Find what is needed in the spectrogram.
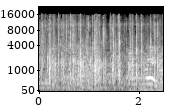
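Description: Scattered applause from a small crowd: many individual hand claps at an uneven rate.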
